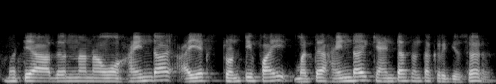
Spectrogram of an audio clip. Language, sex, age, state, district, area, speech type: Kannada, male, 30-45, Karnataka, Tumkur, rural, conversation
